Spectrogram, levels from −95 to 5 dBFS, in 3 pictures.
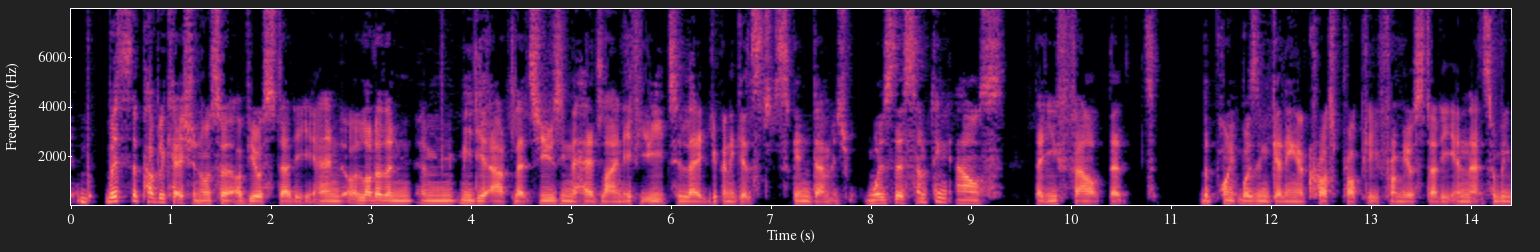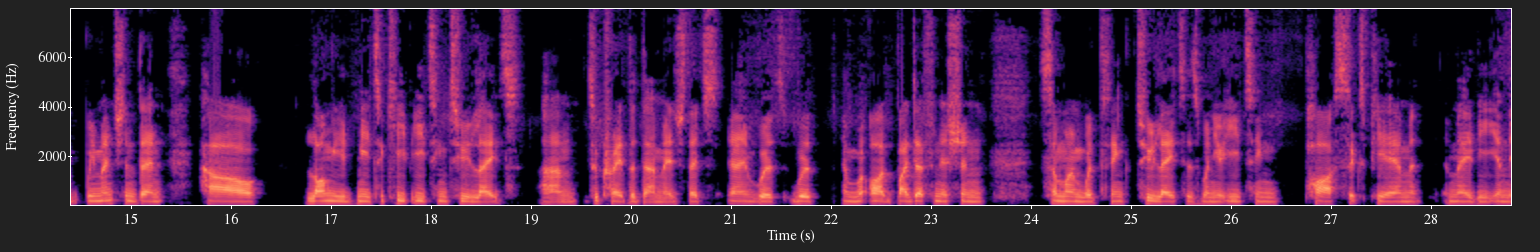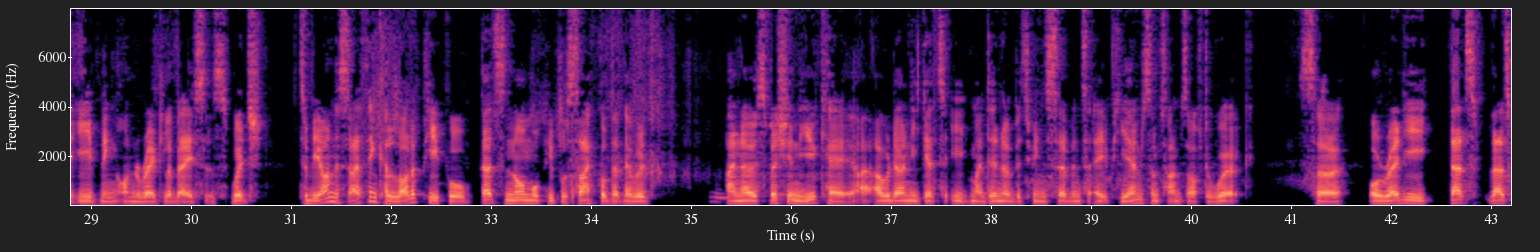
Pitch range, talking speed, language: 90-110 Hz, 185 wpm, English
